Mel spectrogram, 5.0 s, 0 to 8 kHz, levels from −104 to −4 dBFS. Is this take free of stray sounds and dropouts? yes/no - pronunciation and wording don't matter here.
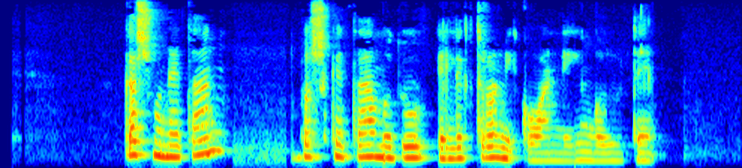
yes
